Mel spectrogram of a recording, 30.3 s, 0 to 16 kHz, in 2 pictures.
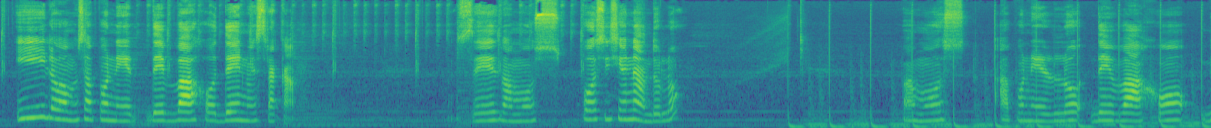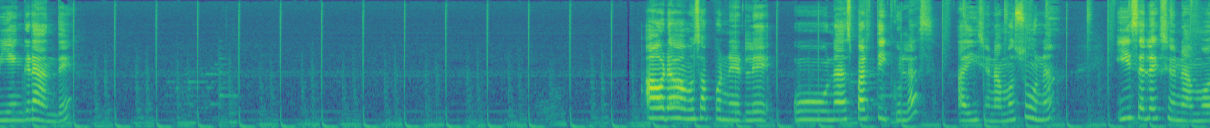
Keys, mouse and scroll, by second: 1.2 click, 4.4 click, 7.6 click, 10.7 KP_7, 12.5 click, 24.7 click, 26.8 click.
